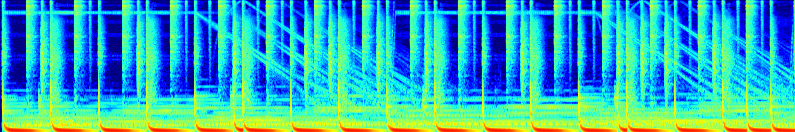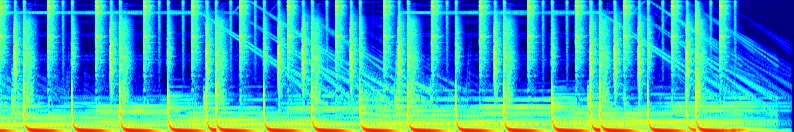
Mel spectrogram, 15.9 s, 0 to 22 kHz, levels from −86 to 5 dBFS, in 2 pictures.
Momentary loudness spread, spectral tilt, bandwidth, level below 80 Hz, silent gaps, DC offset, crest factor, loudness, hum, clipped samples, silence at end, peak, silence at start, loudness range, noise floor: 2 LU; -5 dB/octave; over 20 kHz; -12 dBFS; none; under 0.1%; 12 dB; -15 LUFS; none; under 0.1%; 0.2 s; 0 dBFS; 0 s; 1 LU; -33 dBFS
